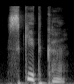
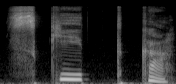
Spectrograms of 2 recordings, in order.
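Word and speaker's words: скидка: Skidka. Ski- tka. Skidka. The voiced consonant "d" in front of the voiceless consonant "k" sounds like it's paired consonant "t".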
